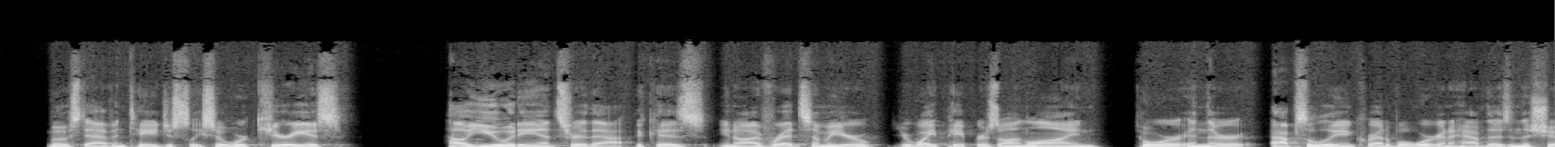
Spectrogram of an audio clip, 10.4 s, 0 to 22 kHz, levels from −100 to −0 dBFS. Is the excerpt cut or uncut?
uncut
